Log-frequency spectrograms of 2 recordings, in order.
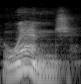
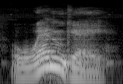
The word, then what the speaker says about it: wenge: II and in my mind I was saying when JH but I wasn't sure so I didn't actually even try but it's actually pronounced wenge no I'm thinking to myself if I didn't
